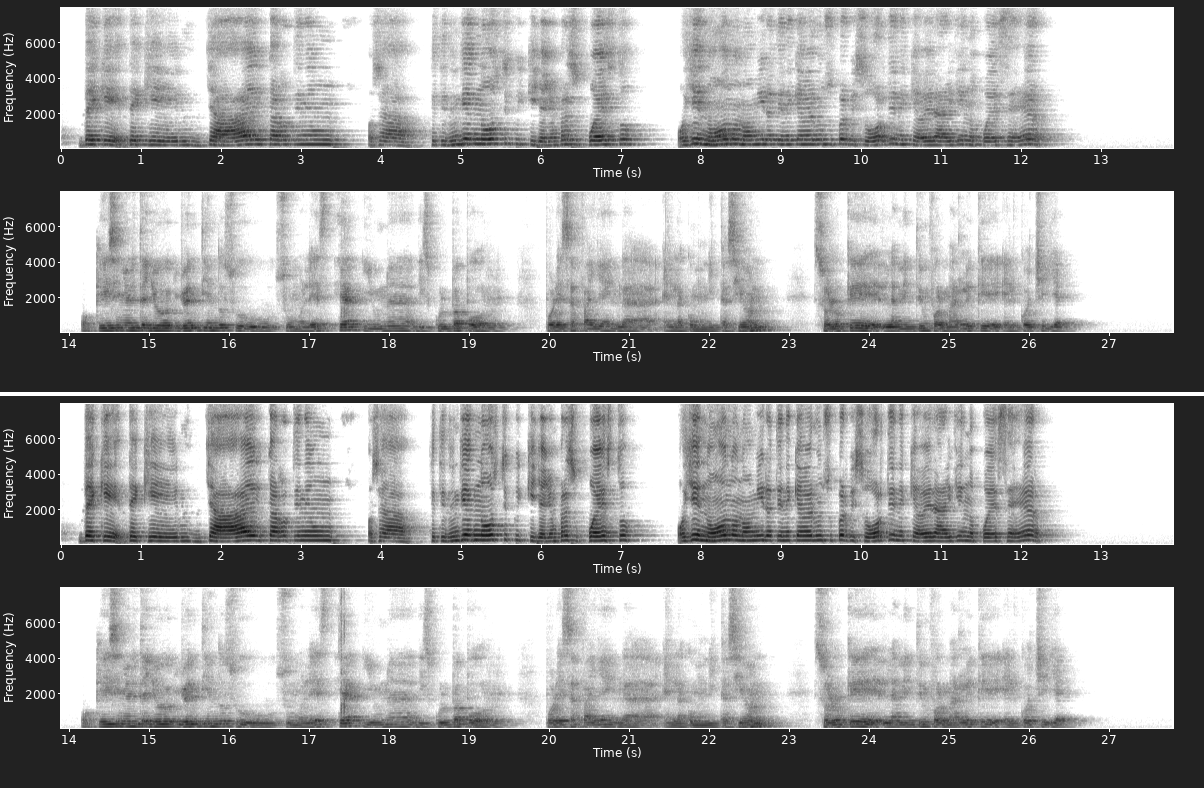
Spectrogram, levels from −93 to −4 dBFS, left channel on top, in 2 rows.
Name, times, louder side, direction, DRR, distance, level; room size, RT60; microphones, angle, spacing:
voice 1, 0.2-3.4 3.8-4.4 4.6-7.1 7.7-12.2, right 5 dB, 90° right, 9 dB, 0.4 m, -21 dB
voice 2, 14.2-19.4 20.0-22.8 23.3-26.4, left 1 dB, 35° left, 1 dB, 0.8 m, -28 dB
4.7 x 3.3 x 3.1 m, 0.65 s
head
